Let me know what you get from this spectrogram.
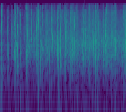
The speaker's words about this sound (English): You know, let's all give a round of applause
